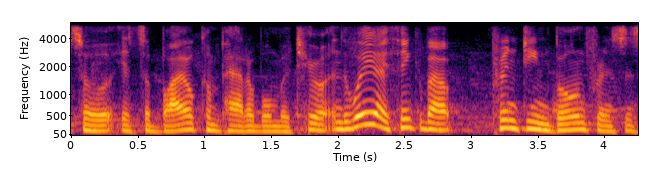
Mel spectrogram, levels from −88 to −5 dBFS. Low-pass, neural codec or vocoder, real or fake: 5.4 kHz; none; real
